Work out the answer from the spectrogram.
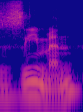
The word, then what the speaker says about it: Ziemann: stifled and or stifle you always pronounce the second letter okay i know that because zeeman z-i-e pronounced the second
